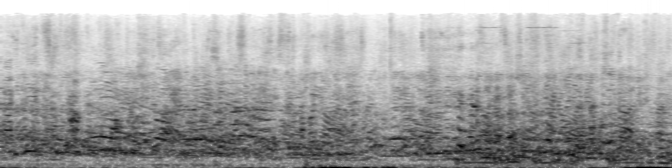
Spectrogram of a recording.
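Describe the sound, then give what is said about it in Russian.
Dense, loud crowd din fills an indoor bar, with overlapping voices and chatter blending into a steady roar of babble, no single speaker standing out. “И я соглашаюсь и думаю, что дам вам послушать этот хаос еще немножко, но удивлюсь, если вы будете слышать не только грохот.”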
